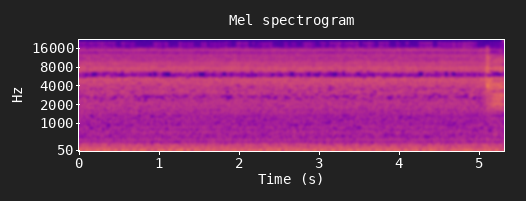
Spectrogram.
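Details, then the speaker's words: 1984 Mercedes 380SL V8 after replacing the 40-year-old ECU (and oxygen sensor) for rough idle and black smoke: low steady even idle, no stumbles or misses; engine possibly clearing leftover gunk, now runs as it should. "but right now this is this is how she's supposed to sound this is how she's supposed to run"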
